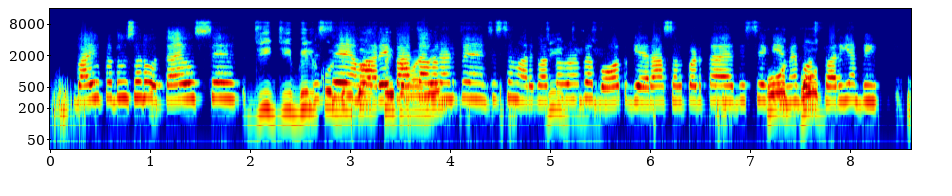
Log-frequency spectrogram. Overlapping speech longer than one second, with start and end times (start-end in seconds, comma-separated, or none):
2.6-4.0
